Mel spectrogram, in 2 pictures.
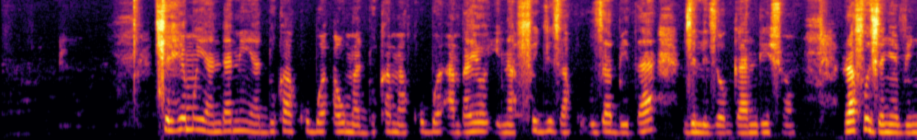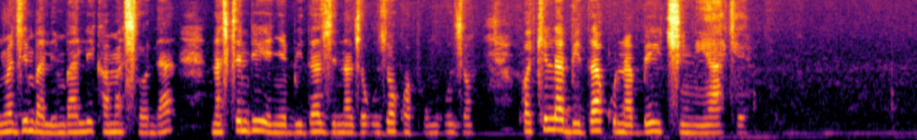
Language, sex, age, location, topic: Swahili, female, 25-35, Nairobi, finance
